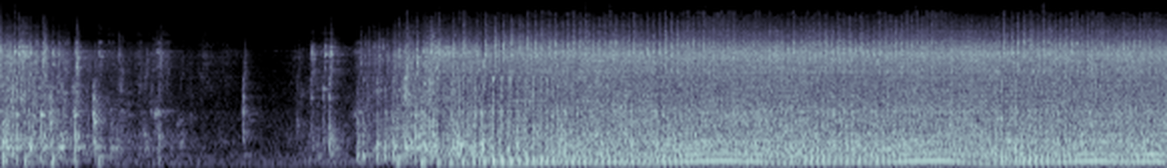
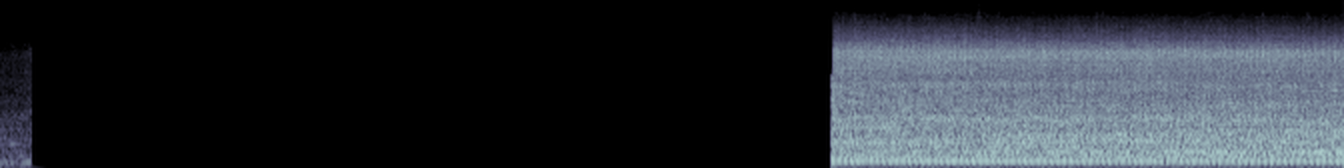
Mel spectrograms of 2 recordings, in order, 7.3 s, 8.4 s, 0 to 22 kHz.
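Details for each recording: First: Briggs 350 Classic lawn mower after new governor springs, diaphragm and gasket: catches after a couple of pulls, then rises and falls in slow hunting waves; a big crack in the gas tank under the carburetor joint is blamed, and swapping tank and carburetor fixed it. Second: Briggs & Stratton 350 Classic mower after swapping in another engine's fuel tank and carburetor, replacing the cracked tank: starts straight away and holds a steady, even high-pitched run with no surging or hunting; healthy.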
